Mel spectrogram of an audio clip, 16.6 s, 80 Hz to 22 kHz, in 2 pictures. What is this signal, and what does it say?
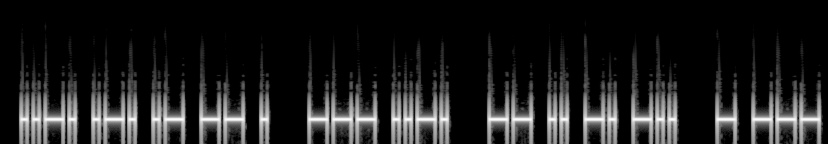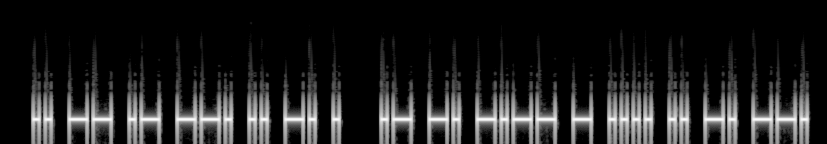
Morse code, heard as a keyed tone, about 19 wpm, 700 Hz. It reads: FRAME OF MIND TO IMAGINE ANYTHING
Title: Sentences from Top 1400 Words 20wpm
